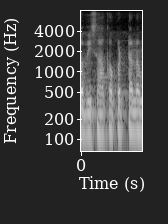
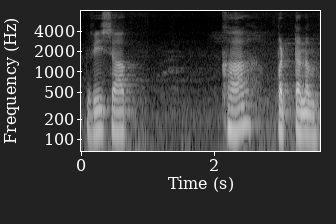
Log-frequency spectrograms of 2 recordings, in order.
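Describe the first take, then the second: First: Said in the usual way. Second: Visakhapatnam broken into pieces with long pauses; slow dictation. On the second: Real, not acted. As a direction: say Visakhapatnam very slowly, as if writing it down. Spelling out city while writing. (Visakhapatnam को टुकड़ों में, रुक-रुककर बोलना)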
